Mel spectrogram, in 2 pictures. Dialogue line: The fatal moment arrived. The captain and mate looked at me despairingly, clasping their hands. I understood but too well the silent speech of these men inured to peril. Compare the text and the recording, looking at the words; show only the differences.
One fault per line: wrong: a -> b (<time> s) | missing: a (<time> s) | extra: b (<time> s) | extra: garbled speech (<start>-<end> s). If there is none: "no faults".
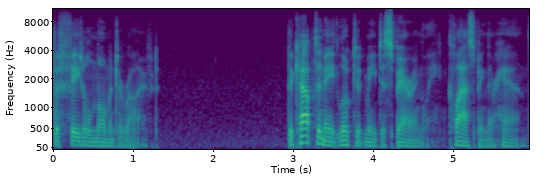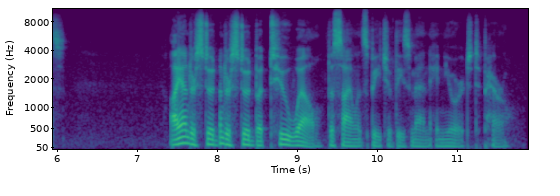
missing: and (3.4 s)
extra: understood (8.0 s)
